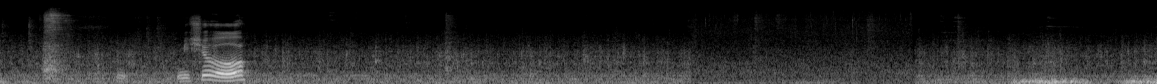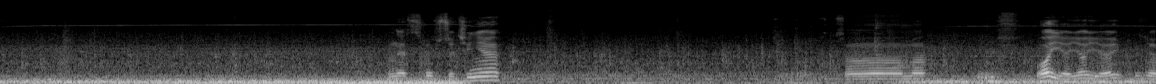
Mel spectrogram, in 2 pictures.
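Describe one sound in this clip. A truck engine rumbles steadily, growing louder for a while before settling back down.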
